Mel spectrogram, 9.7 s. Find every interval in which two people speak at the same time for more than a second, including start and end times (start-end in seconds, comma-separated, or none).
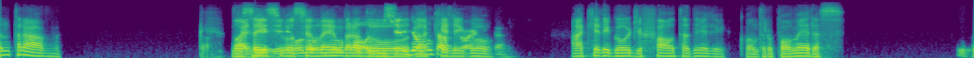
2.3-5.0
